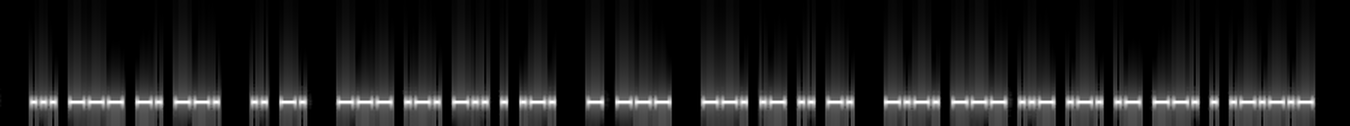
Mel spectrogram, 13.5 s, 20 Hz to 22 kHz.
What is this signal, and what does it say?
Morse code, heard as a keyed tone, about 25 wpm, 700 Hz. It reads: SONG IN ORDER TO GAIN COURAGE.
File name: Pinocchio / Pinocchio ch1 25 25 ik1hge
